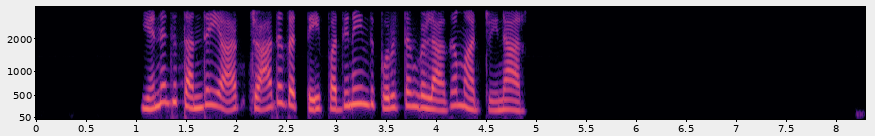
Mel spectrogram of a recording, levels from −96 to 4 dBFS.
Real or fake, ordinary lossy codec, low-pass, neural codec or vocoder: fake; none; 3.6 kHz; codec, 16 kHz, 1 kbps, X-Codec, HuBERT features, trained on LibriSpeech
